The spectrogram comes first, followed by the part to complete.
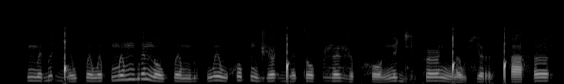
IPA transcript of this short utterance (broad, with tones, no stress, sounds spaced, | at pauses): m ʏ˨ d ə˧ ɡ͡ǃ ʏ˨ w p ɘ˨ w ɘ˦˨ p m ɘ˦ m b ɘ˦ n o˨ w p ɘ˨ m b ʏ˨ p w ʏ˦˨ w x o˦ p n d͡ʒ ə˞˧ ɡ͡ǃ ɘ˧ t o˧ p ʐ ɘ˦ ʐ ʏ˨ p x o˨ n ʏ˦ d͡ʑ ə˨ k ə˞˦ ŋ͡ǃ ə˨ w ɕ ə˞˧ r ǃʰ a˨ h ə˦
